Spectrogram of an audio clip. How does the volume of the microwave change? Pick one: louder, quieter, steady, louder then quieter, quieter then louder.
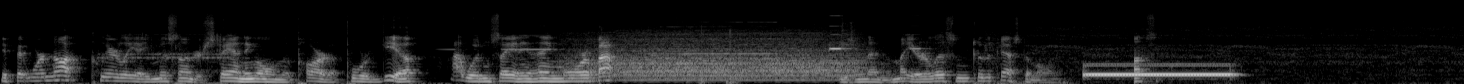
louder.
